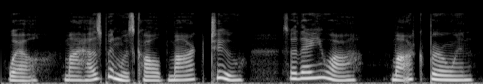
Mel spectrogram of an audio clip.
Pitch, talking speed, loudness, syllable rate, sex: 220 Hz, 150 wpm, -16 LUFS, 4.8 syllables/s, female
